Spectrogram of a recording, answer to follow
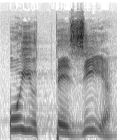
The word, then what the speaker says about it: huiothesia: dessa ministração hoje seria Hoiotasia. Hoiotasia, que é uma palavra grega. A pronúncia no português correto é oiotesia.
